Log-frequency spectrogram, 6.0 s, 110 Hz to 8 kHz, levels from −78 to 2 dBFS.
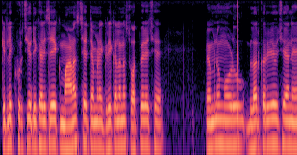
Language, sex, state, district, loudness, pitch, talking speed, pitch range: Gujarati, male, Gujarat, Valsad, -17 LUFS, 140 Hz, 250 wpm, 135-145 Hz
